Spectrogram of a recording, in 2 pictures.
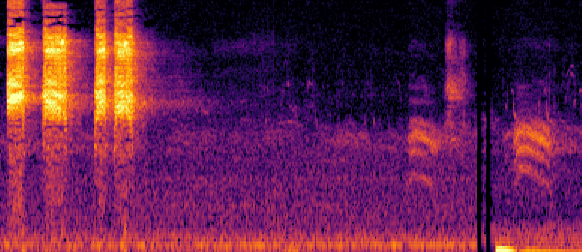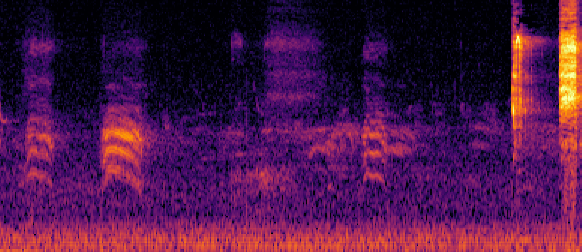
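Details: Black francolin (kala teetar) calling: loud, harsh, grating bursts in a quick cluster at the start, then a gap with softer cawing crow-like notes, and another harsh burst pair at the end.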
